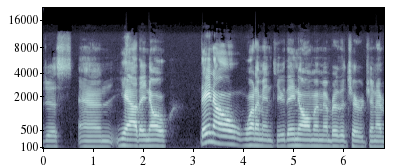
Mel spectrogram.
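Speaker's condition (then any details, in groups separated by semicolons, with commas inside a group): Cerebral palsy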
